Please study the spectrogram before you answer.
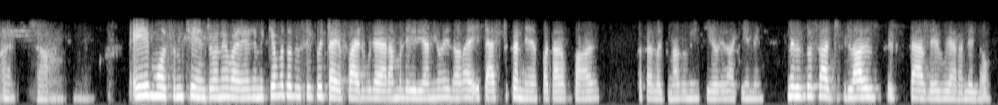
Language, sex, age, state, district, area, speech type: Dogri, female, 18-30, Jammu and Kashmir, Reasi, rural, conversation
